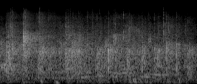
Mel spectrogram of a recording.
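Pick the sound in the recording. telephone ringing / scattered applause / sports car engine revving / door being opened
scattered applause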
